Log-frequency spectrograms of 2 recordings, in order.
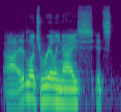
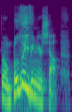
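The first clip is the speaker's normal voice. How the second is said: ordinary delivery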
